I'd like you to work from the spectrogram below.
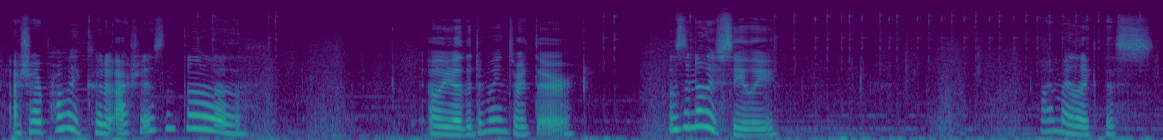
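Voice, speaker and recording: Young woman, high voice, casual streamer chat, muttered asides, faint noise, clicking keys. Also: very animated, normal speed, creaky, pauses often. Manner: mutters to self while playing. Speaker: game streamer. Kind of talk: casual livestream gameplay chat.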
